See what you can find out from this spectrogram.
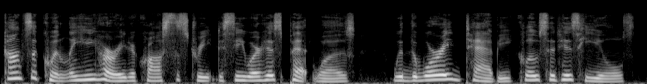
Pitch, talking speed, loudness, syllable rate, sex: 185 Hz, 185 wpm, -17 LUFS, 4.9 syllables/s, female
